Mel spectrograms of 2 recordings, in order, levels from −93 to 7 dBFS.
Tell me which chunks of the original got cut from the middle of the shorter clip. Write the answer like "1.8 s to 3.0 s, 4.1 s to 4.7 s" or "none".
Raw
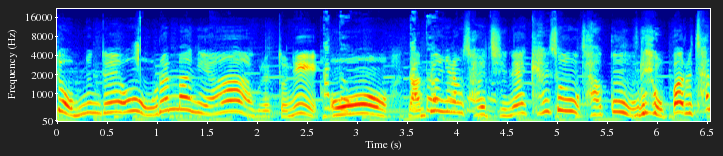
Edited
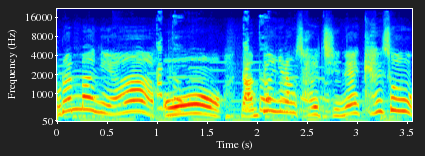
2.0 s to 2.7 s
